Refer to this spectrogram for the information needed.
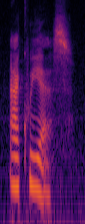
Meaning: To rest satisfied, or apparently satisfied, or to rest without opposition and discontent (usually implying previous opposition or discontent); to accept or consent by silence or by omitting to object
- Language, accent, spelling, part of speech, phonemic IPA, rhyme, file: English, US, acquiesce, verb, /ˌækwiˈɛs/, -ɛs, En-us-acquiesce.ogg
